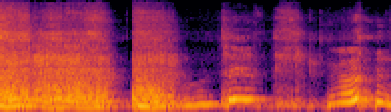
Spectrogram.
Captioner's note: laughing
